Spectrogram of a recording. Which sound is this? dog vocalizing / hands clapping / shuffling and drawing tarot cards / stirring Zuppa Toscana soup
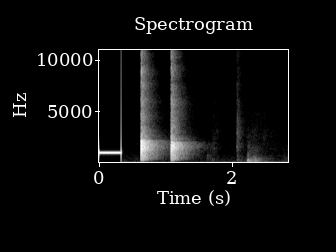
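hands clapping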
